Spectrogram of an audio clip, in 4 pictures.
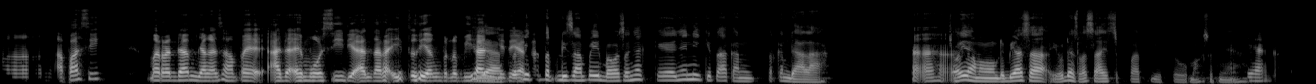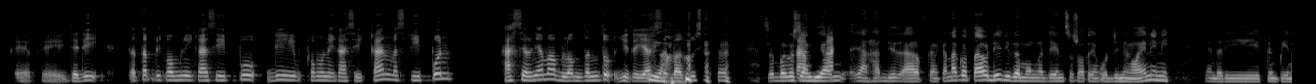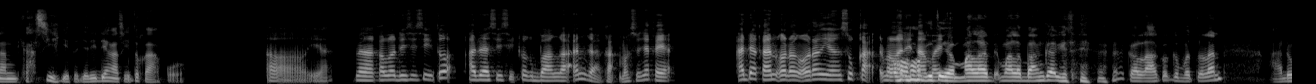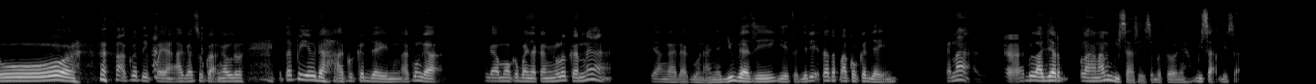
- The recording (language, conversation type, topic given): Indonesian, podcast, Bagaimana kamu menghadapi tekanan sosial saat harus mengambil keputusan?
- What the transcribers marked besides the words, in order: laughing while speaking: "di antara itu"; chuckle; other background noise; laughing while speaking: "Oh"; laughing while speaking: "gitu ya"; drawn out: "aduh"; chuckle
